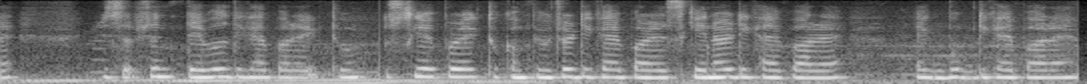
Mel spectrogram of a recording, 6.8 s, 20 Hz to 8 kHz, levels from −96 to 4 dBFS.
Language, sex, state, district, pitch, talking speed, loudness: Hindi, female, Arunachal Pradesh, Papum Pare, 255 Hz, 245 wpm, -14 LUFS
